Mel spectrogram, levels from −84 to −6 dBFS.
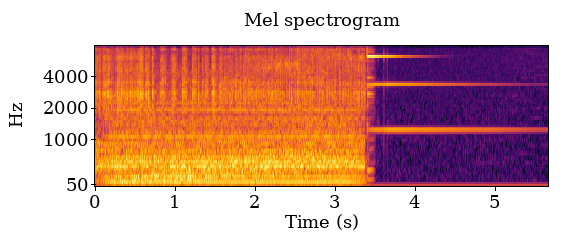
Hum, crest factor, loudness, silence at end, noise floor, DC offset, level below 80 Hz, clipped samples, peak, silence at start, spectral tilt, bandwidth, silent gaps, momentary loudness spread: none; 12 dB; -9 LUFS; 0.6 s; -39 dBFS; 0.8%; -32 dBFS; 0.1%; 0 dBFS; 0 s; -3 dB/octave; 8 kHz; none; 18 LU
